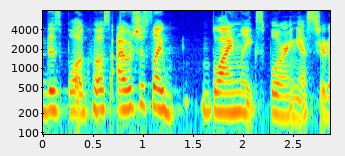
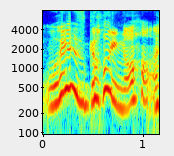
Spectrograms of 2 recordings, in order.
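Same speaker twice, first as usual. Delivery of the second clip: slow, higher, hammed-up confusion; mock bewilderment; 4 semitones higher, 4 dB louder, slower than usual. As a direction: act out being utterly baffled. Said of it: "I was just like".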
